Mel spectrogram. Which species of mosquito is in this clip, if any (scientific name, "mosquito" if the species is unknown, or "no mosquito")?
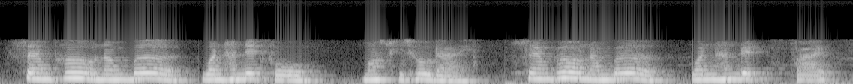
no mosquito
